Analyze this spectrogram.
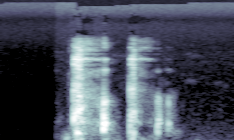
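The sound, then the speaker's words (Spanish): A short burst of deliberate coughing, about four quick harsh coughs in two clusters, fairly loud with no talking, sounding staged rather than natural. “Iba a buscarlo, pero como no dejabas de hablarme, insistió en su tos para darle al menos remordimientos.”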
